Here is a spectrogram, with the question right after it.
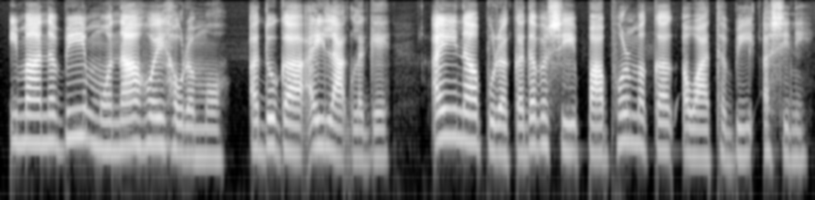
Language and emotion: Manipuri, neutral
